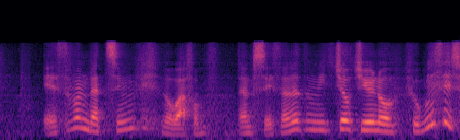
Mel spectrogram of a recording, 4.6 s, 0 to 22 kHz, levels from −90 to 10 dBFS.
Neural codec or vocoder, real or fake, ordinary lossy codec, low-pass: codec, 16 kHz, 0.2 kbps, FocalCodec; fake; none; 7.2 kHz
